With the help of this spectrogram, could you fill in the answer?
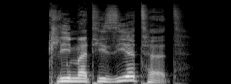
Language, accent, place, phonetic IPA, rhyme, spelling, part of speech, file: German, Germany, Berlin, [klimatiˈziːɐ̯tət], -iːɐ̯tət, klimatisiertet, verb, De-klimatisiertet.ogg
- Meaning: inflection of klimatisieren: 1. second-person plural preterite 2. second-person plural subjunctive II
